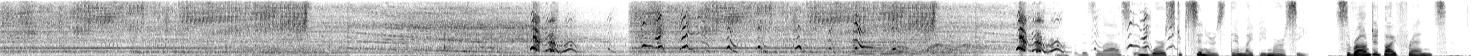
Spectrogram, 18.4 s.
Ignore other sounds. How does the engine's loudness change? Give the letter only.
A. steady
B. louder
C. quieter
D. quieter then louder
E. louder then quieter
A.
